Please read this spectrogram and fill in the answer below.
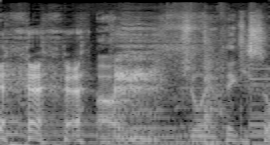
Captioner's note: laughing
